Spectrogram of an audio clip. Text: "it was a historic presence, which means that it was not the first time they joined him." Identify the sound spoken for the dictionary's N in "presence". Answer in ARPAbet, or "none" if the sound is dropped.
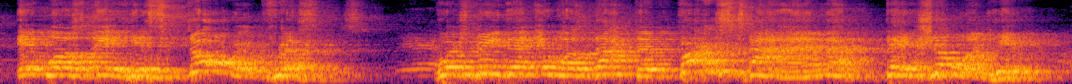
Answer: none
